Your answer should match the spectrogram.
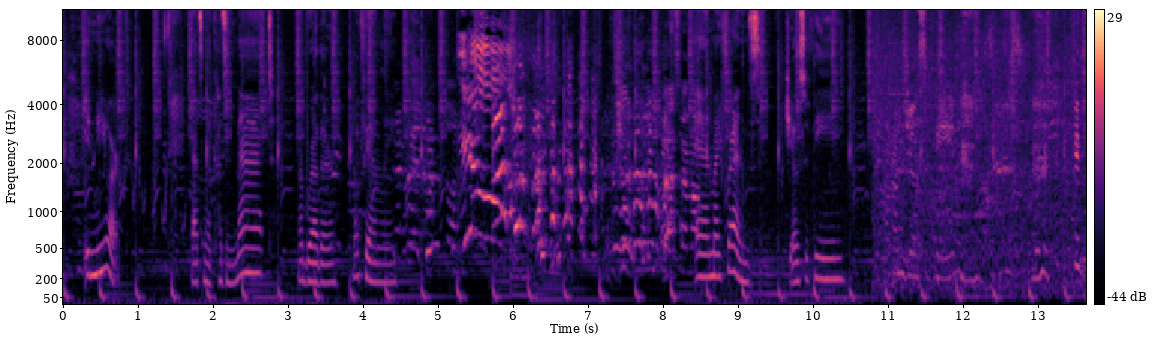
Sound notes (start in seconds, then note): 5.6 laughter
